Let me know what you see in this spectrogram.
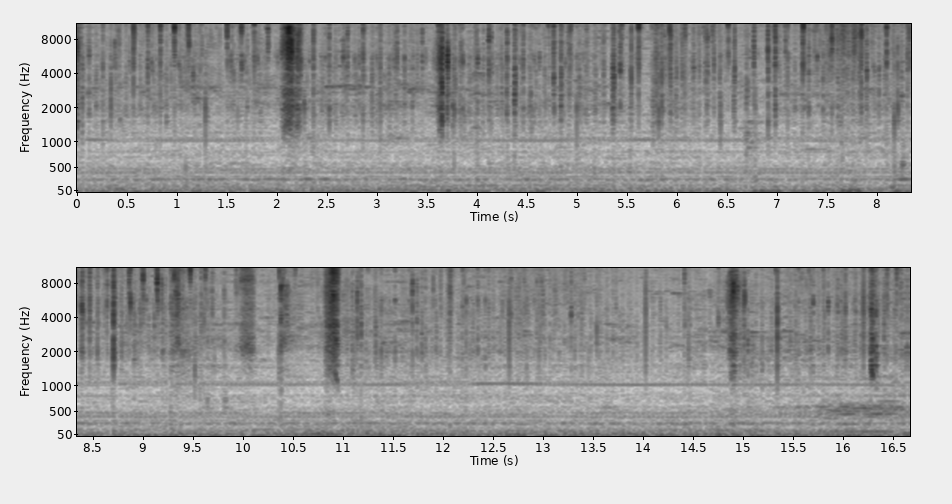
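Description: Close-miked eating of chicken curry: wet squishing chewing sounds with a few sharp lip smacks scattered through, over a steady faint hum.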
